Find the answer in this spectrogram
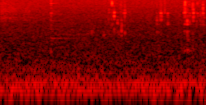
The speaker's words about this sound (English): Perfect. What a pour. Treat, yeah. Perfect pour there.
